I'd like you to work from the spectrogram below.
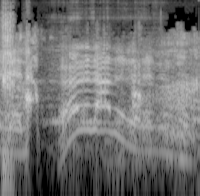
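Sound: puppy growling and barking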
